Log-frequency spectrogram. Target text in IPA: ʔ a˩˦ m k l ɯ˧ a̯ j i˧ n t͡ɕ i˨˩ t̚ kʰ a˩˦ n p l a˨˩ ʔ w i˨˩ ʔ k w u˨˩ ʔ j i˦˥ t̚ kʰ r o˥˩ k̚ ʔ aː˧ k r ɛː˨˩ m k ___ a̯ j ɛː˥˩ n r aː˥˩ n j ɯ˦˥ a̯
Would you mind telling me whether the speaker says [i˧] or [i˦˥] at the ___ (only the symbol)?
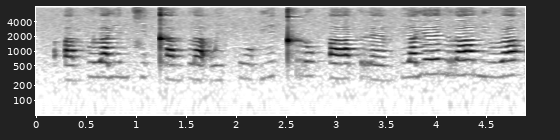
i˦˥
